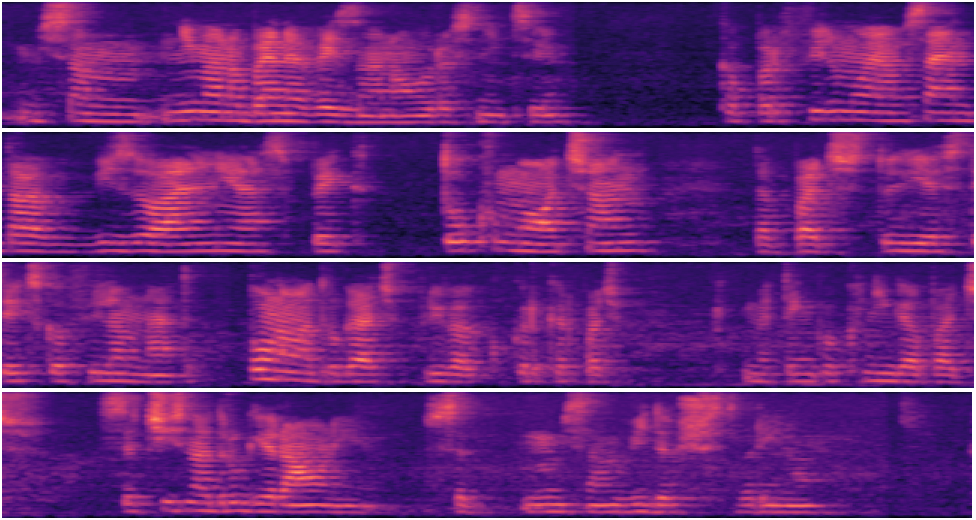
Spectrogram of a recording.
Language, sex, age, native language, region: Slovenian, female, 18-29, Slovenian, Central Slovenia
